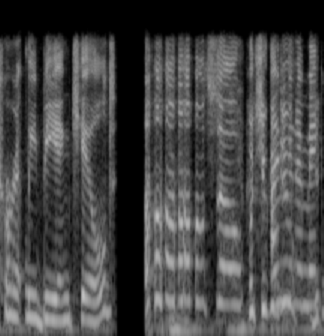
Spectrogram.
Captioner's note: laugh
